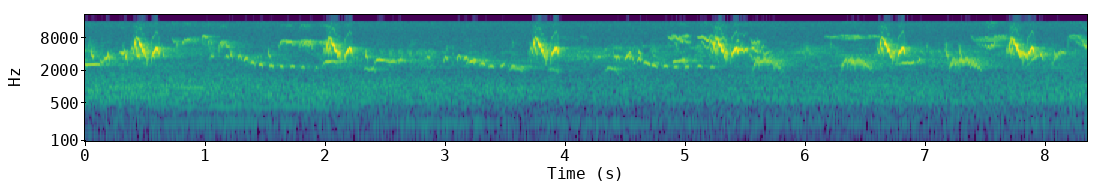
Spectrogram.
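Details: White Wagtail recorded at Mønsted on 27 March 2020; loud high twittering chirps in clusters, roughly every one to one and a half seconds, with sharp upslurred notes and a quiet background.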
